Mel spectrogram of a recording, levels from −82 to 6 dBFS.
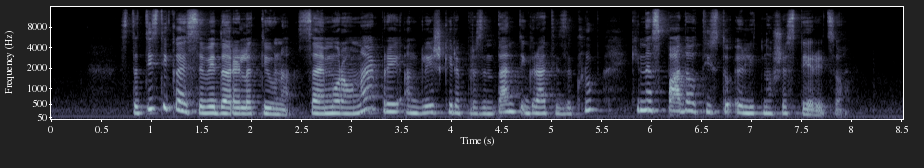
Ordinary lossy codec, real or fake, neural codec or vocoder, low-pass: none; fake; vocoder, 44.1 kHz, 128 mel bands every 512 samples, BigVGAN v2; 14.4 kHz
